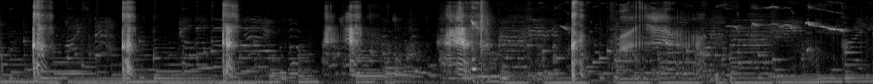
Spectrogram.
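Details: Child gives about six short, forced, deliberate coughs over steady background music; voluntary fake cough.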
